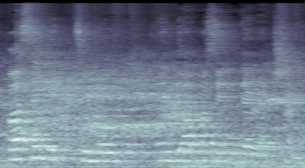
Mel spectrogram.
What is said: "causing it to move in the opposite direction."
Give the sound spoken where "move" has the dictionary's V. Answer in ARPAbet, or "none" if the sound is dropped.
none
